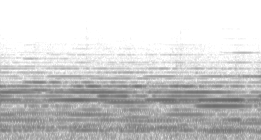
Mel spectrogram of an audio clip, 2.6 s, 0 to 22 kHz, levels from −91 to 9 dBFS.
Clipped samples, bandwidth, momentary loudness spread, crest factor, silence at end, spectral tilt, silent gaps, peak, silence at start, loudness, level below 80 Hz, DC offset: under 0.1%; 11 kHz; 4 LU; 12 dB; 0 s; -6 dB/octave; none; -22 dBFS; 0 s; -35 LUFS; -60 dBFS; under 0.1%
